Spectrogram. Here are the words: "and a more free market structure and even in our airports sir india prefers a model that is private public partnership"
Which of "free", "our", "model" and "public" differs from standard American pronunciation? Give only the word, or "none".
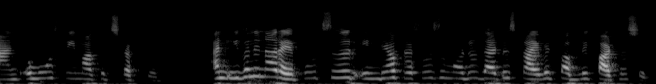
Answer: none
